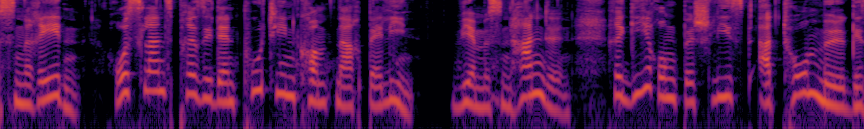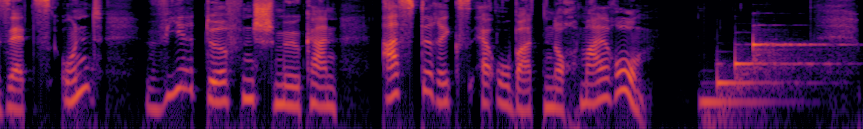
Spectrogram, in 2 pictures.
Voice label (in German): nachrichten; kakadu; drk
